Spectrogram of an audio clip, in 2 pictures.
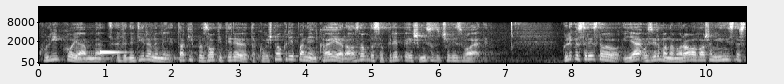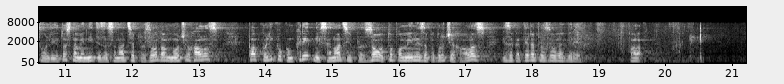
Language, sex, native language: Slovenian, male, Slovenian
